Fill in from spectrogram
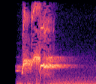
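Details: Red-whiskered bulbul with a fighting temperament, kept as a cage bird in Vietnam, gives a single loud bright burst: a harsh broadband note melting into a clear whistled tone that fades gradually.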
